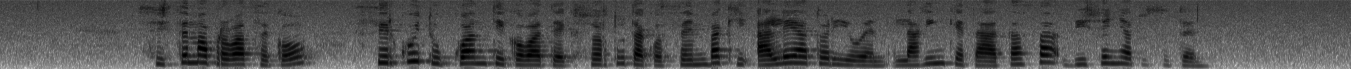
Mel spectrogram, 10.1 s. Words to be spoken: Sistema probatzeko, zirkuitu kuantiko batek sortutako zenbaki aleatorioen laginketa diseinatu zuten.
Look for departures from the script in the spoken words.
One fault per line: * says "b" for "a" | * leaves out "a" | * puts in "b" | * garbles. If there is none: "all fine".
* puts in "ataza"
